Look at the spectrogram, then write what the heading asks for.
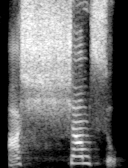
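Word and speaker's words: الشمس: But notice here, we did not pronounce the lam. We said ash-shamsu.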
